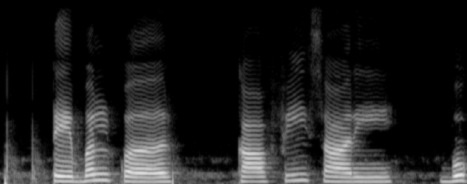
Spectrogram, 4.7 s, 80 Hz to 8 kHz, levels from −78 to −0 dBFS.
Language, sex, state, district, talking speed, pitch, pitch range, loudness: Hindi, female, Punjab, Fazilka, 75 wpm, 205 Hz, 190-235 Hz, -14 LUFS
